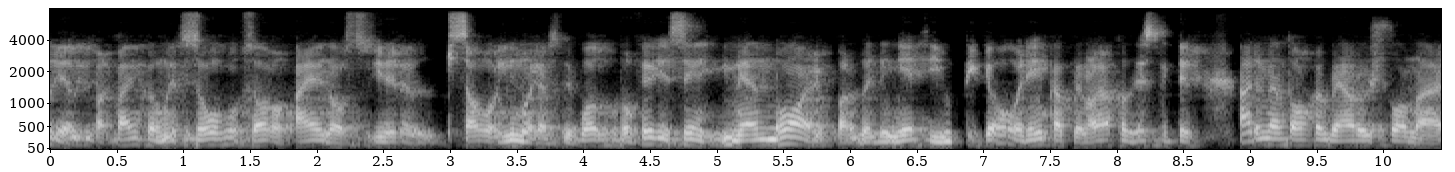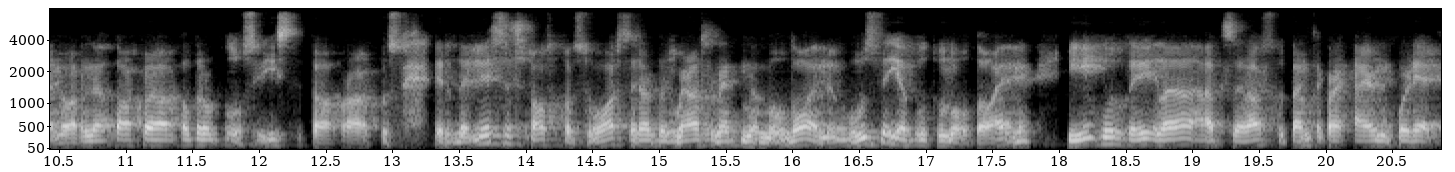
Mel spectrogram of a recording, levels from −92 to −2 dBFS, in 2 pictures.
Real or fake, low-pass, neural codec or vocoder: fake; 7.2 kHz; codec, 16 kHz, 1 kbps, FunCodec, trained on LibriTTS, 50 frames a second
